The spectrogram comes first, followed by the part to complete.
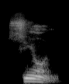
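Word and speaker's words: Zion: Roars from from cyan right xion the true pronunciation and he said Yahweh Roars from Sion and gives forth his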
